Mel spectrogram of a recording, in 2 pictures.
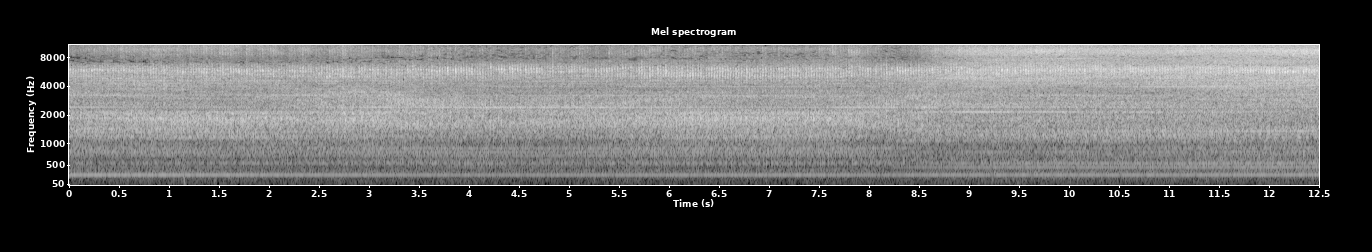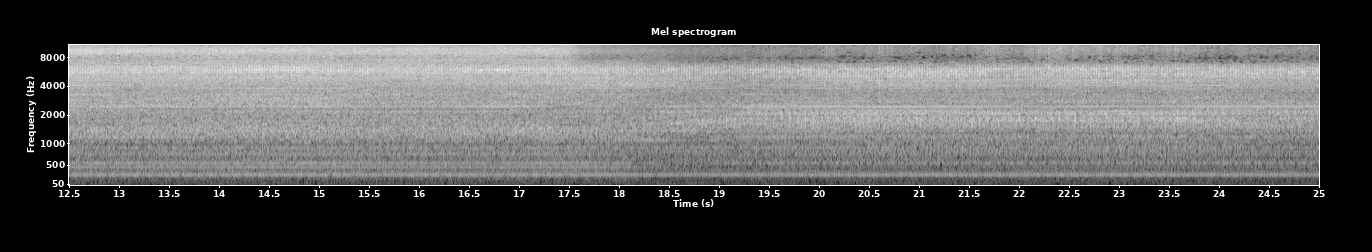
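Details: BMW E39 M52B28 petrol six held near 1500 rpm with a dry metallic rattle over a steady hum; the faulty part was the timing chain guide rail.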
